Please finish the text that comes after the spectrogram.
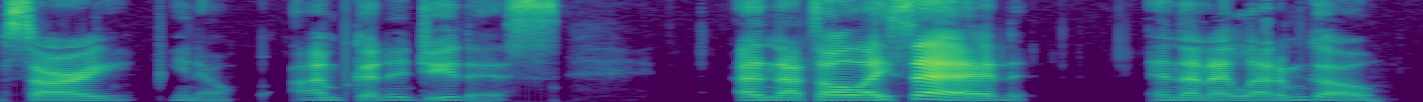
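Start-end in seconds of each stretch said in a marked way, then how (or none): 0.0-2.1 put-on whisper, lower and quieter. Retelling what was said to a friend before betraying him: retelling a whisper. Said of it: "I had to whisper to him".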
